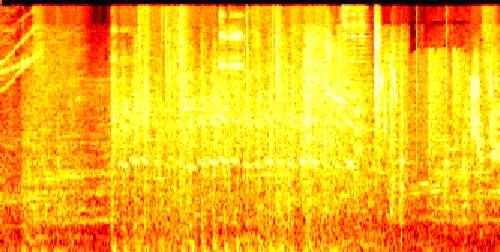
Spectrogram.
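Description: Starfighter laser cannons blaze in the video game Star Wars: Squadrons, a dense, continuous barrage of rapid shots and crashing impacts that swells after the first second and stays loud throughout, with faint voice underneath.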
